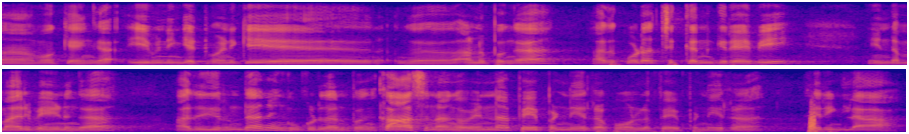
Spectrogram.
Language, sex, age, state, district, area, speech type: Tamil, female, 45-60, Tamil Nadu, Coimbatore, rural, spontaneous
